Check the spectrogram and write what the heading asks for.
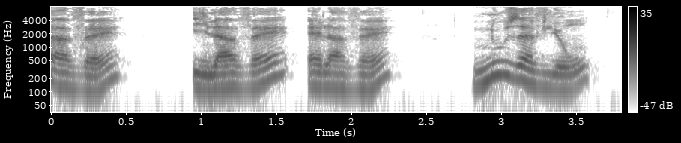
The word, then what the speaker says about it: nous avions: Nous avions, let's make this beautiful liaison here.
